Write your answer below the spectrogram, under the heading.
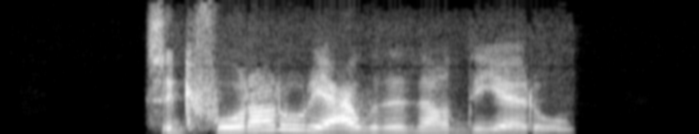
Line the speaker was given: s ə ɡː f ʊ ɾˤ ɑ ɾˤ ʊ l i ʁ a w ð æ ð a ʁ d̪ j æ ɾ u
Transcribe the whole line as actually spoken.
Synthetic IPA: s ə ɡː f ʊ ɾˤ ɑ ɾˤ ʊ ɾ i ʕ a w ð æ ð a ʁ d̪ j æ ɾ u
